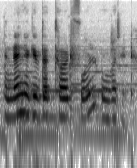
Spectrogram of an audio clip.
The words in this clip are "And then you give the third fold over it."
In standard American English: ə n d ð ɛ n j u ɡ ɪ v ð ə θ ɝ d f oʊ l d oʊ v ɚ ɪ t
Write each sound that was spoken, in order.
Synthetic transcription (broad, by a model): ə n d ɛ n j u ɡ ɪ v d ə t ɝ d f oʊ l oʊ v ɚ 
